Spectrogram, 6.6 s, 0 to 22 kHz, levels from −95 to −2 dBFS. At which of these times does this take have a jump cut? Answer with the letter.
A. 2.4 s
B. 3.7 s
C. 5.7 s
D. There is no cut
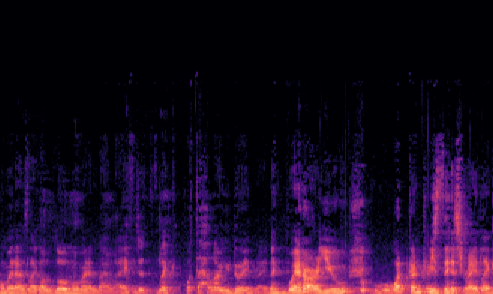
A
